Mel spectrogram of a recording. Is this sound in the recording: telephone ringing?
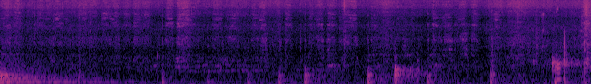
no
